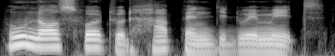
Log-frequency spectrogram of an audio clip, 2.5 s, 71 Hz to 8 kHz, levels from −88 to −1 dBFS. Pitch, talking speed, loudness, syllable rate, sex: 125 Hz, 190 wpm, -18 LUFS, 3.7 syllables/s, male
